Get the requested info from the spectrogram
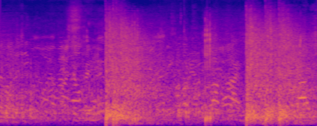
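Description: Wolff Silver Salute firework shots going off: two sharp bangs about two seconds apart, each trailing off in about a second of crackle and echo.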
